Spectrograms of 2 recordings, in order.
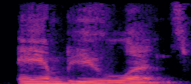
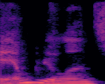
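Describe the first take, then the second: First: The word is said slowly with every syllable clear. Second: The word is said quickly and slurred together. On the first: The speaker calls it right. "that takes longer" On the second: The speaker calls it wrong. "I was saying it fast"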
